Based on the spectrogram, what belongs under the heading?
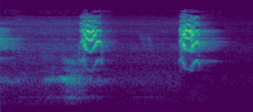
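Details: Female double-collared seedeater, brownish and darker on the back, calling to stimulate a male into singing: two sharp high chirps about a second apart, preceded by a softer lower warbling murmur.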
